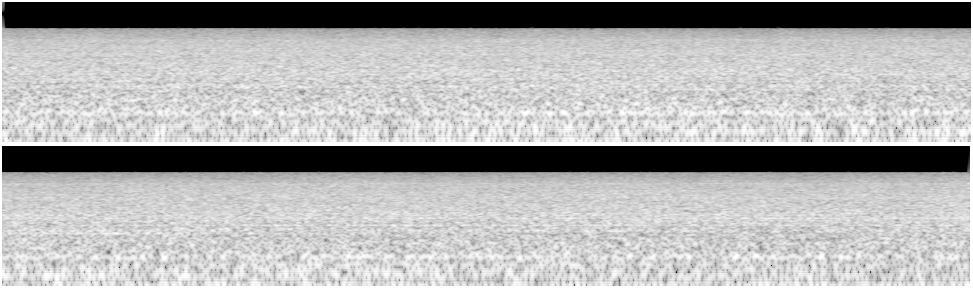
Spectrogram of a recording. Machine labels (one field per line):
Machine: fan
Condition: abnormal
